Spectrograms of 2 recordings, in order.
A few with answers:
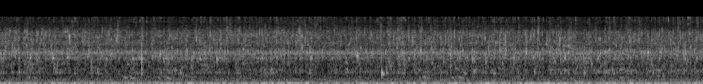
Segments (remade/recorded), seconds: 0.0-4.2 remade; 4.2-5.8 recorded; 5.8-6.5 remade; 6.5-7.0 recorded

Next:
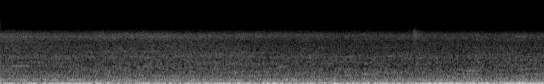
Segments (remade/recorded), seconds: 0.0-1.0 recorded; 1.0-4.2 remade; 4.2-5.4 recorded

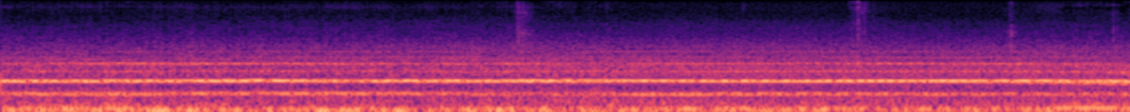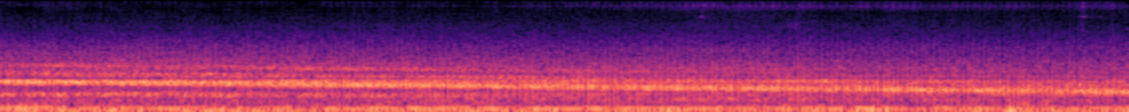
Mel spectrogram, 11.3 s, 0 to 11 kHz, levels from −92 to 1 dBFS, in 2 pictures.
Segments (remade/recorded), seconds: 0.0-3.1 remade; 3.1-5.3 recorded; 5.3-11.3 remade

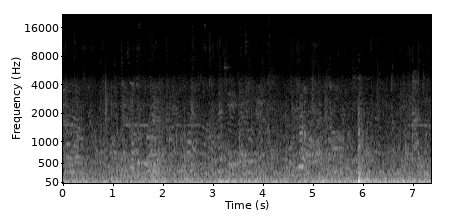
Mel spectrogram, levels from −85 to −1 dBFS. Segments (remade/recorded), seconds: 0.0-7.4 recorded

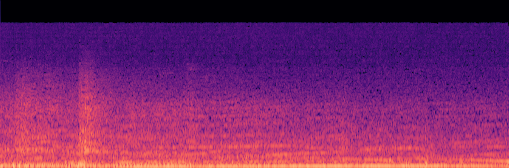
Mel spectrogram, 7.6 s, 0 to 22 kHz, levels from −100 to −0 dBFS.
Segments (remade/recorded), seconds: 0.0-7.6 recorded

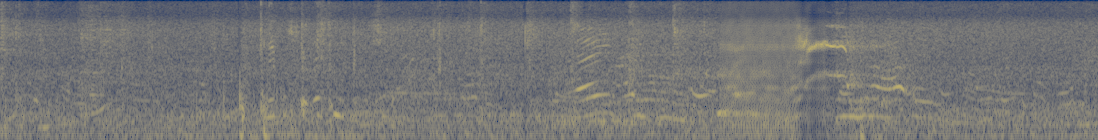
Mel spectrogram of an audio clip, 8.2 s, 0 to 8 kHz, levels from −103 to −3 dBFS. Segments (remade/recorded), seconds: 0.0-5.4 recorded; 5.4-6.2 remade; 6.2-8.2 recorded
